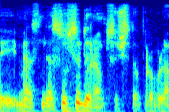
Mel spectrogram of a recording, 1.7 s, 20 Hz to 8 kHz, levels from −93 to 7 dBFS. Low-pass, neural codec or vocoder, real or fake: 7.2 kHz; none; real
